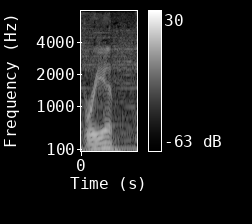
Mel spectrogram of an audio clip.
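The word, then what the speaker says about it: Barría: Barea, I believe, is pronounced. – Yep. – Barea.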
